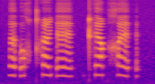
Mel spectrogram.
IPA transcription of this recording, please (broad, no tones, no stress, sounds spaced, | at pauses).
ɜ ʔ o χ qʰ i ʔ ɛ | ʈʰ ɛ q χ ɛ ʔ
